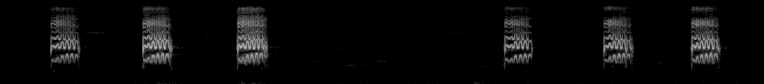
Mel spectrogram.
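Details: Red-bellied Woodpecker's lower-pitched trilled 'jur jur': six burry, rolling churr notes given in two sets of three, about one per second, with a silent gap of two seconds between the sets and a quiet background.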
